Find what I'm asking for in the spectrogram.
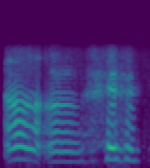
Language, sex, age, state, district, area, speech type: Assamese, female, 30-45, Assam, Sivasagar, rural, conversation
